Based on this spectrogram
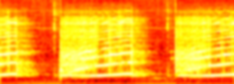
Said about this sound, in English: Now, what I hear is this. This is alarm, Steve.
